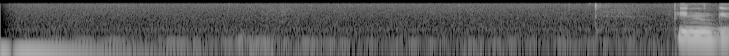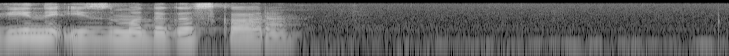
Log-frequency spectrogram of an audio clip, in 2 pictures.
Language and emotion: Russian, neutral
